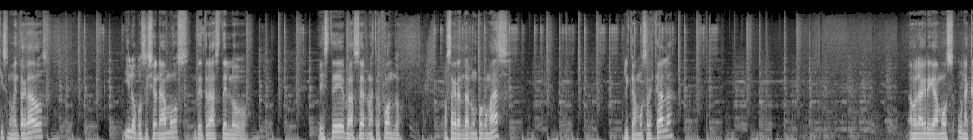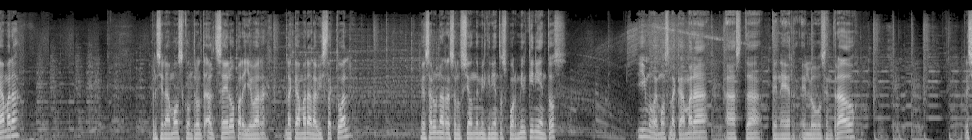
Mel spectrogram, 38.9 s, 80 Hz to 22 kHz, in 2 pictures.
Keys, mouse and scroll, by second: 0.3 alt+click, 0.6 scroll up 1, 1.1 alt+click, 1.8 g, 4.9 alt+click, 6.3 alt+middle click, 6.8 alt+click, 7.4 scroll down 1, 7.8 alt+middle click, 8.4-9.0 scroll down 3, 9.1 s, 10.8 ctrl+a, 12.3 alt+click, 12.8-13.5 scroll up 5, 13.6 alt+click, 14.1 alt+middle click, 14.6 scroll up 1, 14.9 alt+click, 16.6 alt+middle click, 17.5 shift+a, 20.9 click, 23.4 ctrl+alt+KP_0, 26.0 click, 27.6 KP_0, 28.7 KP_0, 32.9 g, 38.8 n.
